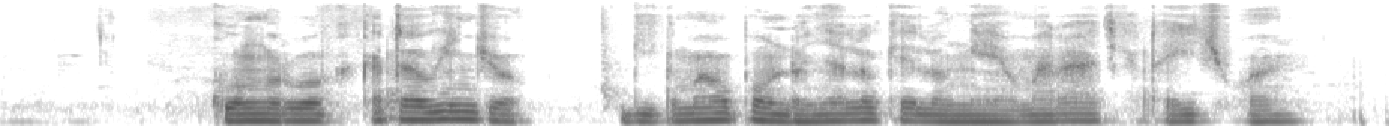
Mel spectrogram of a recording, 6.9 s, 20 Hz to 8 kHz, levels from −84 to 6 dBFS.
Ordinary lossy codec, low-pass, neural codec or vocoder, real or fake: AAC, 32 kbps; 7.2 kHz; none; real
